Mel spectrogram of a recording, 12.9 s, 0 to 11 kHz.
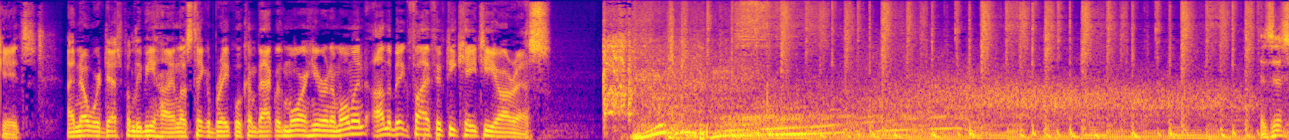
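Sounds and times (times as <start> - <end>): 
speech: 0.0 - 5.6, 6.3 - 7.4, 12.6 - 12.8
rising engine revs in a radio traffic-report intro jingle: 6.0 - 12.6
busy sustained roaring motor noise: 6.3 - 12.4.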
